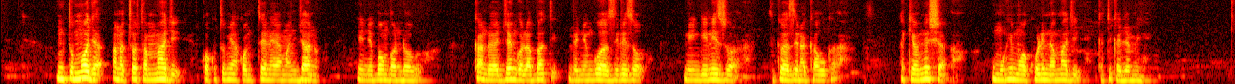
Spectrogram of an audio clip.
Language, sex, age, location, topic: Swahili, male, 25-35, Wajir, health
